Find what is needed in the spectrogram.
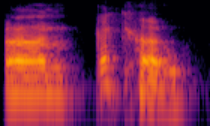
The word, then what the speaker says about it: Eckoh: In terms of other kind of tech, Echo PLC, ticker's ECK, that's spelled ECKOH, Echo PLC.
